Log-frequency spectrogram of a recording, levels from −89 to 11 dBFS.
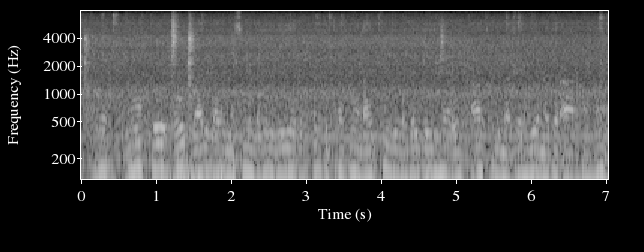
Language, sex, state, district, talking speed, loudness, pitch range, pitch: Hindi, male, Rajasthan, Bikaner, 130 wpm, -20 LUFS, 120-130 Hz, 125 Hz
